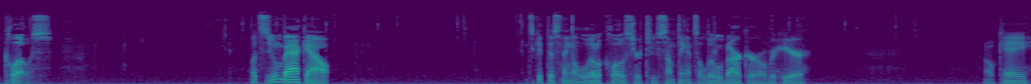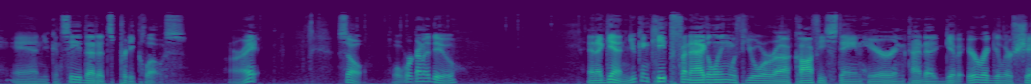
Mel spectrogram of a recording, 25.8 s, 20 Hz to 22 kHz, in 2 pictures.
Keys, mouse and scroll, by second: 0.9 click, 3.7 click, 4.1 click, 4.7 click, 5.4 click, 6.4 click, 7.2-9.3 drag, 10.5 click, 11.3 click, 17.5 click, 18.0 click, 18.6 click, 19.1 click, 19.9 click, 20.5 click, 21.6 drag, 21.9 click, 22.6 click.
